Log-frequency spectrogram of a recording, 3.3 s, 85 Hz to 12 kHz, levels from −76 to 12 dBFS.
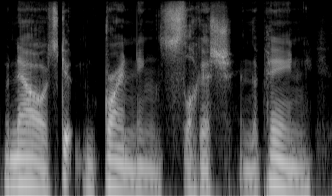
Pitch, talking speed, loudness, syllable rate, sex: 90 Hz, 165 wpm, -18 LUFS, 4.0 syllables/s, male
